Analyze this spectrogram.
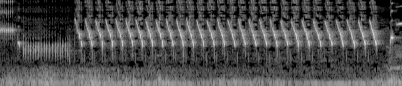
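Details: Loud canary song to stimulate mating: a short high note, a low buzzy phrase, then a long even trill of rapid repeated notes and a closing high chirp.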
